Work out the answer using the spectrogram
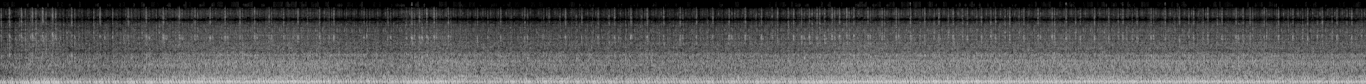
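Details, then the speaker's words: Oliver 70 tractor running for the first time after sitting, with the idle and high-speed jet being adjusted: a low, lumpy idle with an uneven beat and stumbling pulses. The engine is not firing on all cylinders. "I think that's it trying to pick up cylinders but I'm not sure about half thrt"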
